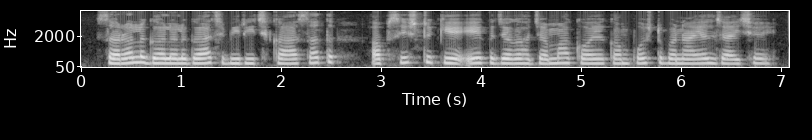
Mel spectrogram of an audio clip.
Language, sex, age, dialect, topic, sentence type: Maithili, female, 41-45, Bajjika, agriculture, statement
